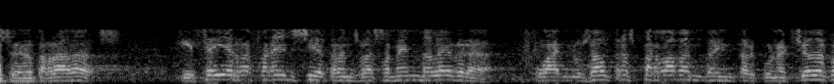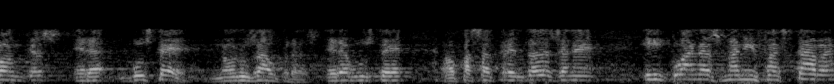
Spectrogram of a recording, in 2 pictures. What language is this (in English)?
Catalan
